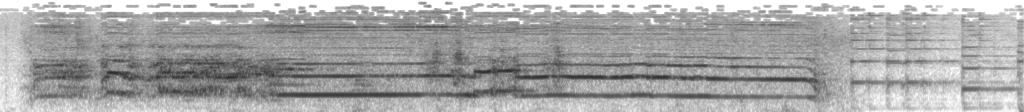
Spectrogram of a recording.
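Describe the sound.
A rooster on a poultry farm in a small Polish village gives one long, loud crow lasting about four seconds, followed by a few short hen clucks.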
